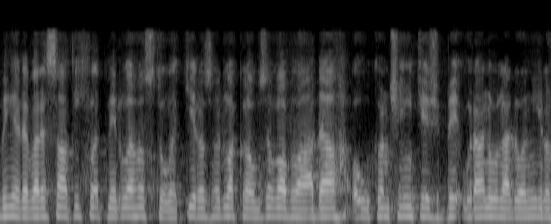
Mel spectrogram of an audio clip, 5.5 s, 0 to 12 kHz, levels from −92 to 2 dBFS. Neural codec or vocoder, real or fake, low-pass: codec, 16 kHz, 1.1 kbps, Voila-Tokenizer; fake; 7.2 kHz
